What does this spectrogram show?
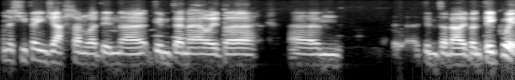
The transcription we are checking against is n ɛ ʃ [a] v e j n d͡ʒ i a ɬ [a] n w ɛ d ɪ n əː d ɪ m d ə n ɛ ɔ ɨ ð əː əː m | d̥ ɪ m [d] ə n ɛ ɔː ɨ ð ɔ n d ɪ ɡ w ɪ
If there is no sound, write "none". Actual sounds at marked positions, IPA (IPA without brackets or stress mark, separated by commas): i, a, d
